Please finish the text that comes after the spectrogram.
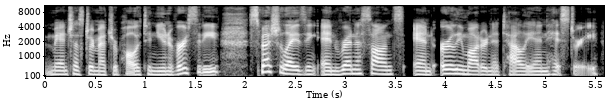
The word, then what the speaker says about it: Renaissance: The Firearm Revolution from Renaissance Italy to the European Empires and I'm very sorry for how Americans say Renaissance, which is not how you say Renaissance, but welcome to the show.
